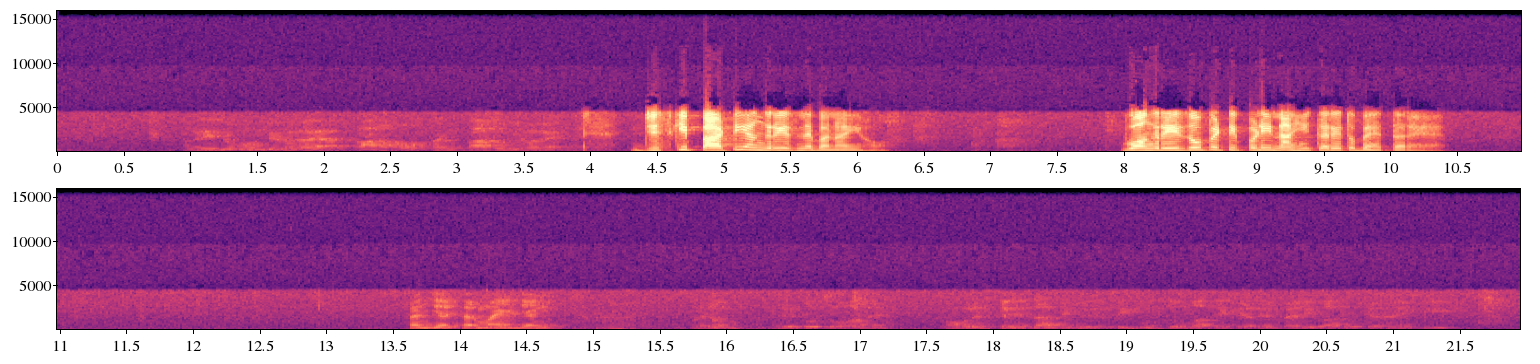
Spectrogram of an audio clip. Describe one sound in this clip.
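A woman speaks into a microphone in a steady, firm voice, with pauses.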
